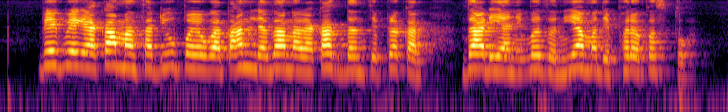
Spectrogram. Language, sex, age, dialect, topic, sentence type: Marathi, female, 25-30, Northern Konkan, agriculture, statement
